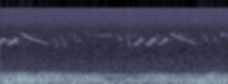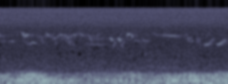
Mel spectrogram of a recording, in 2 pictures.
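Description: Small birds singing, with many short chirps and quick downward-sliding notes, over a loud, uneven low rumble.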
